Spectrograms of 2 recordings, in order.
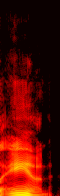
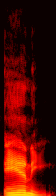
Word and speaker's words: Anne: She recently said she doesn't like to be called Anne. It's Annie Hathaway. That's what she likes. But it's spelled Anne.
